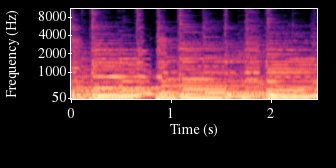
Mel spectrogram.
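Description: Acoustic guitar strumming chords in a folk song, with a second guitar playing along; no singing.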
